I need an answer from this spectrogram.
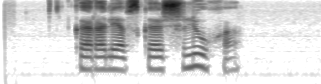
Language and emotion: Russian, angry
